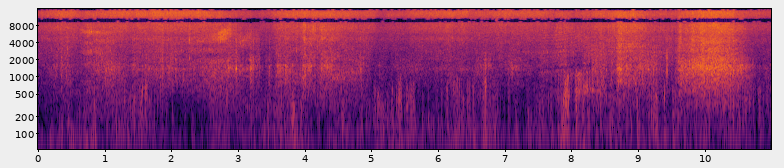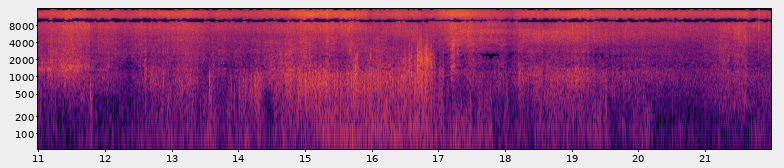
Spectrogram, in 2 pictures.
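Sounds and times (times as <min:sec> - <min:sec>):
wind buffeting microphone: 0:00.0 - 0:21.0
skis sliding over snow: 0:00.0 - 0:22.0.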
